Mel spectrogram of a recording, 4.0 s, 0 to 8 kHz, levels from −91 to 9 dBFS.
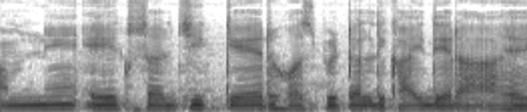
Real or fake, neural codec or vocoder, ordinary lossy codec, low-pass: real; none; none; none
